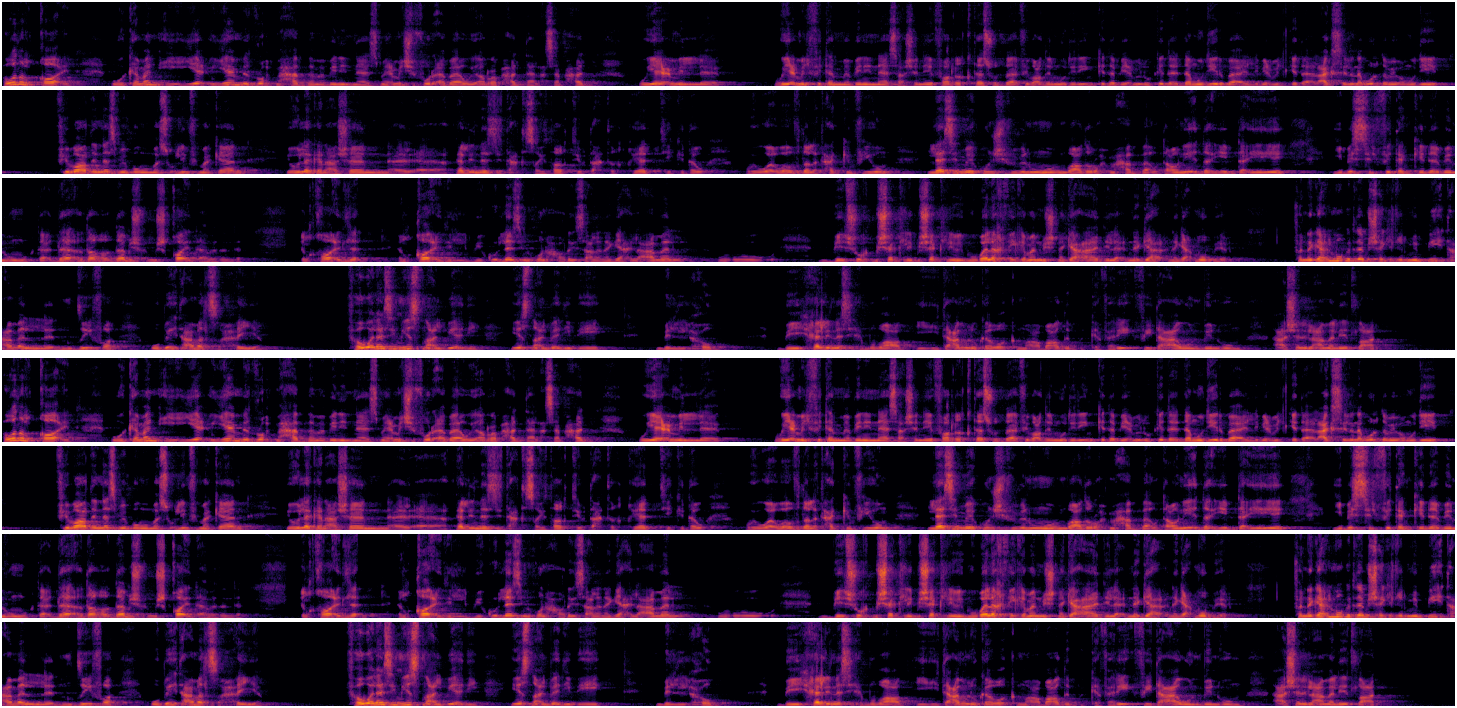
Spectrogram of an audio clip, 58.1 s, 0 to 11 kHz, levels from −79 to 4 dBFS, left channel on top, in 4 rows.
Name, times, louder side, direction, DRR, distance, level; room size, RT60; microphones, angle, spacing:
voice 1, 0.0-7.2 7.7-14.4 15.1-16.9 17.4-23.4 23.8-31.4 32.1-32.7 33.0-35.9 36.2-41.3 42.0-46.2 47.1-49.6 50.1-50.8 51.4-57.3, right 2 dB, 20° right, 12 dB, 0.8 m, -32 dB
25.5 x 19.0 x 6.4 m, 0.94 s
head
